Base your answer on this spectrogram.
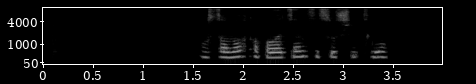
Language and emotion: Russian, neutral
